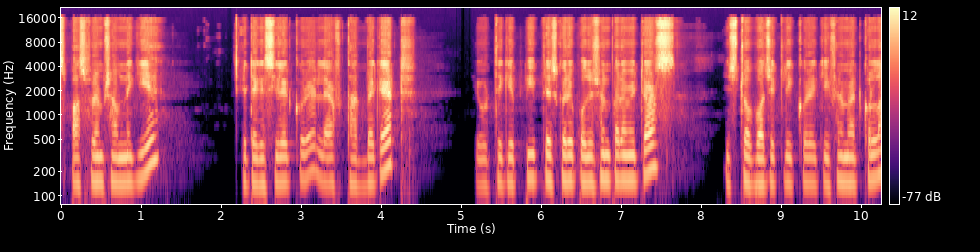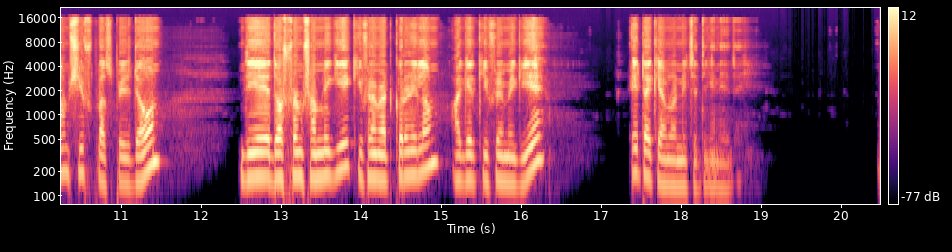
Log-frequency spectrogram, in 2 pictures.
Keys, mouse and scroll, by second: 2.5 click, 4.5 [, 6.6 p, 8.4 click, 11.2 shift+Page_Down, 14.7 click, 18.3-20.4 drag.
